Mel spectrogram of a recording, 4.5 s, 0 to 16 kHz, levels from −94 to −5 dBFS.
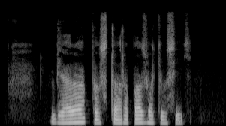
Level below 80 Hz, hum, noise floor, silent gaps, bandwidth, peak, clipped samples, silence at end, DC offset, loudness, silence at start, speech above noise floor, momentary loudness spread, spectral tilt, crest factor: -62 dBFS; none; -79 dBFS; none; 11.5 kHz; -16 dBFS; under 0.1%; 0.75 s; under 0.1%; -33 LUFS; 1 s; 46 dB; 11 LU; -6 dB/octave; 18 dB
